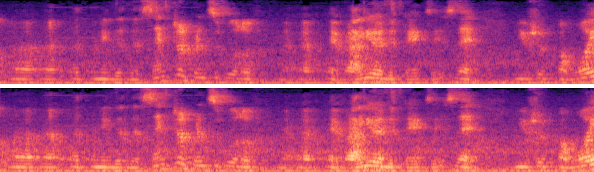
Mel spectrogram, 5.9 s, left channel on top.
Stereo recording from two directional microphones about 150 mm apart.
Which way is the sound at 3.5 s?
30° left (ahead or behind).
